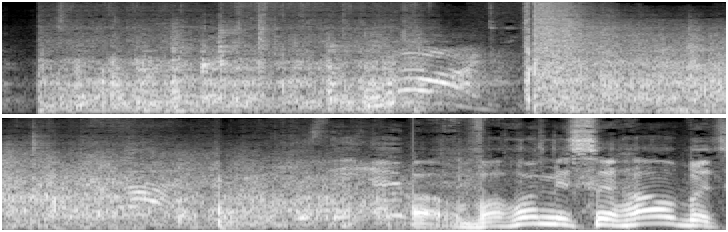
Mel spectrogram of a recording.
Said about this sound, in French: l'armée ukrainienne résiste, elle pilonne les positions russes grâce au système d'artillerie occidentaux.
